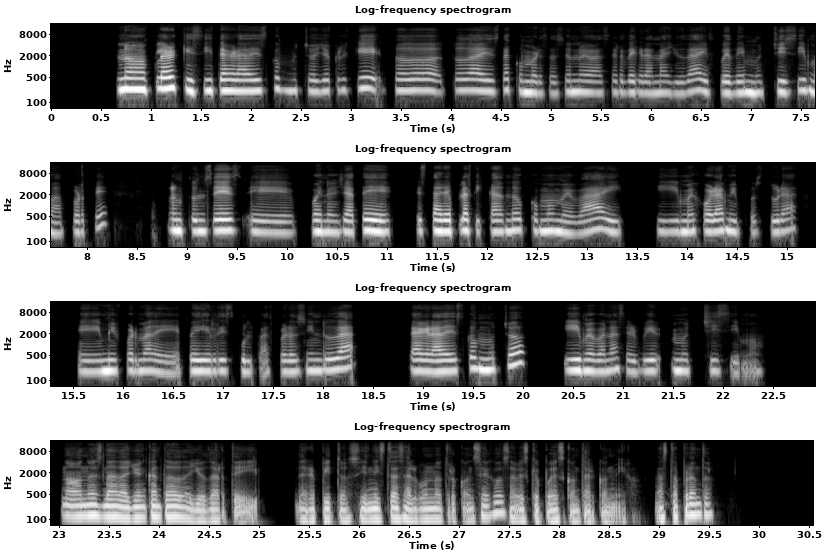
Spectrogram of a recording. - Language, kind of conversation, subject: Spanish, advice, ¿Cómo puedo pedir disculpas con autenticidad sin sonar falso ni defensivo?
- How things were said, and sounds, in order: other background noise; tapping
